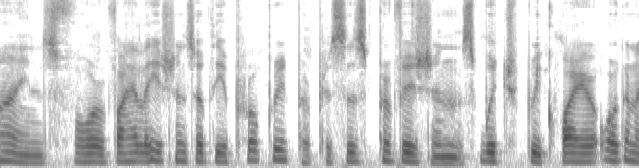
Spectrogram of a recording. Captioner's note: speaking French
